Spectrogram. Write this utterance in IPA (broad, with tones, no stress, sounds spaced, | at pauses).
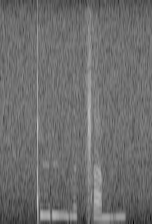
ǃ ʉ˦ ɾ ʉ˦ m b ɵ˦˨ ǁ a˨ m b i˦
